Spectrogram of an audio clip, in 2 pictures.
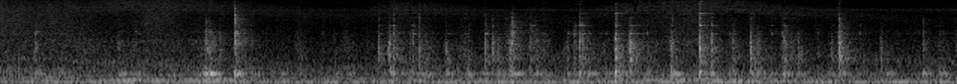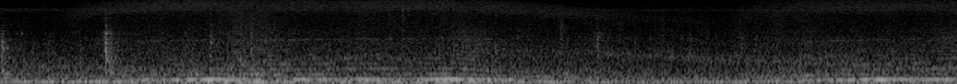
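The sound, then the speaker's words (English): A ratchet clicks while tightening a bicycle wheel into place. Many sharp, irregular clicks sound over a steady low hum that runs throughout. “the wheel is in position, ready to tighten down. Make sure it stays straight.”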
